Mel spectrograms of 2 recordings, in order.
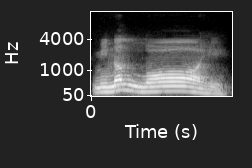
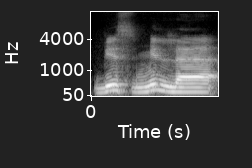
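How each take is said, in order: First: اللہ in من اللہ said full and heavy, slowly; heavy lam. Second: اللہ in بسم اللہ with a thin, light lam, slowly. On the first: Teacher demonstrates heavy lam to the student, slow. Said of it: "موٹی آواز میں پڑھیں گے". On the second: Teacher contrasts with the light lam after zer, slow. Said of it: "لام باریک پڑھیں گے". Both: Shown as a demonstration.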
